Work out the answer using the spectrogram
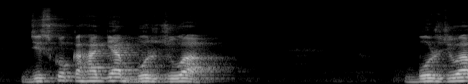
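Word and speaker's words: bourgeois: जन्म दिया ब्रिटेन में जिसको कहा गया बुर्जुआ बुर्जुआ प्रोनाउंस करते हैं है ना उसको कहा गया मिडिल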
